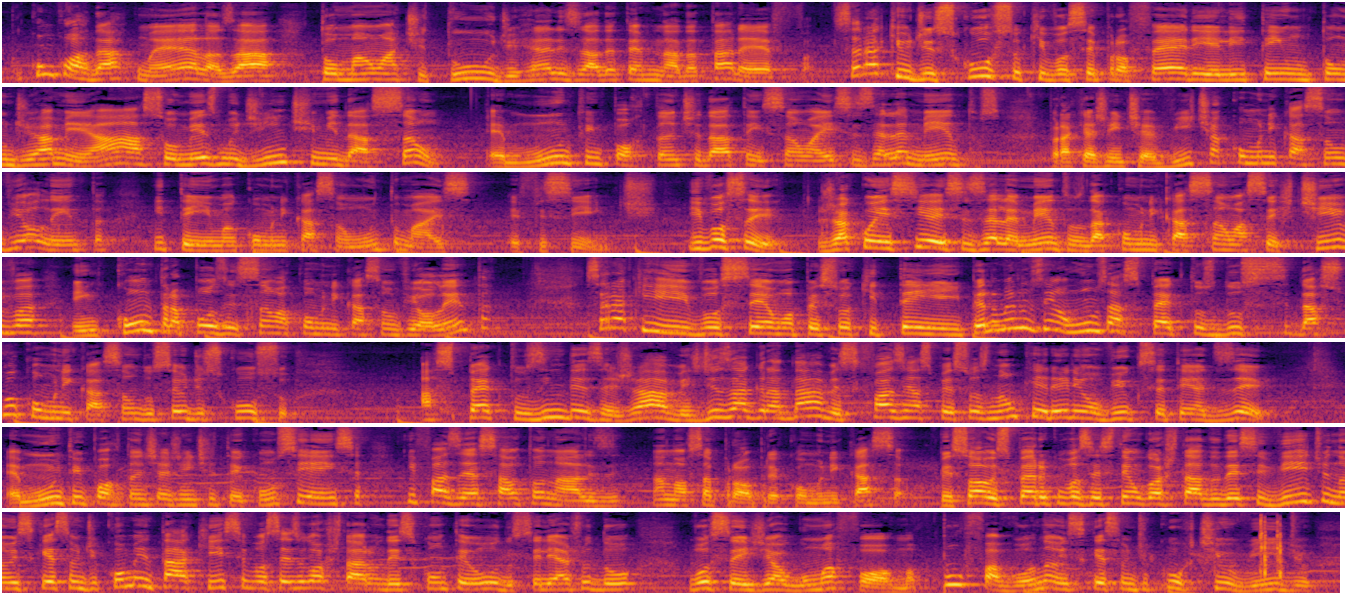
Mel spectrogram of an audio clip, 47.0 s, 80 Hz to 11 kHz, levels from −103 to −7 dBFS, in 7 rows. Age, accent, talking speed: 20-39, Brazilian, 185 wpm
